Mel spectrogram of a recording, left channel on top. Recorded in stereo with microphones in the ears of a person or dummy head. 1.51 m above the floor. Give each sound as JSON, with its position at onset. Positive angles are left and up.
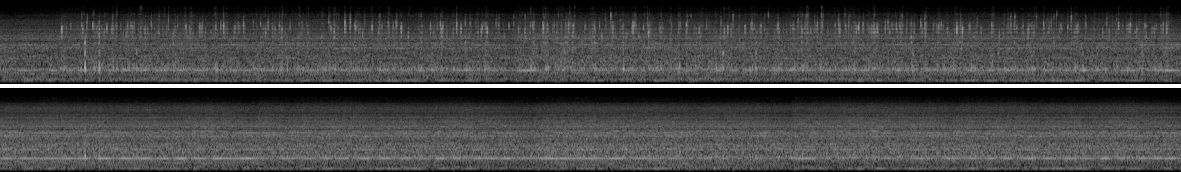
{"t": 0.6, "sound": "boiling", "side_deg": 85}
